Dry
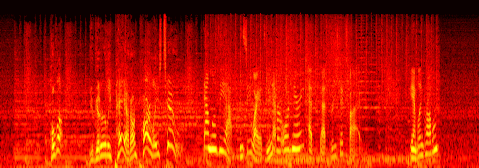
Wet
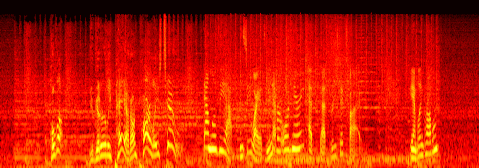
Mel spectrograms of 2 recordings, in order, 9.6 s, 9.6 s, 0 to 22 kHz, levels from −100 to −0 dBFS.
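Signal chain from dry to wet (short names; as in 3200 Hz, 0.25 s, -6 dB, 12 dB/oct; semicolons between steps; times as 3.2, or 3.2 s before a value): thin delay 89 ms, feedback 80%, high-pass 5100 Hz, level -17.5 dB; gain +3.5 dB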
